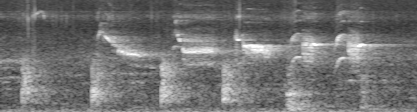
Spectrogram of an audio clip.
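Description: A bird calling: a quick series of clear whistled notes, each sliding down in pitch, about a second in until shortly before the end. Soft irregular knocks sound underneath.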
